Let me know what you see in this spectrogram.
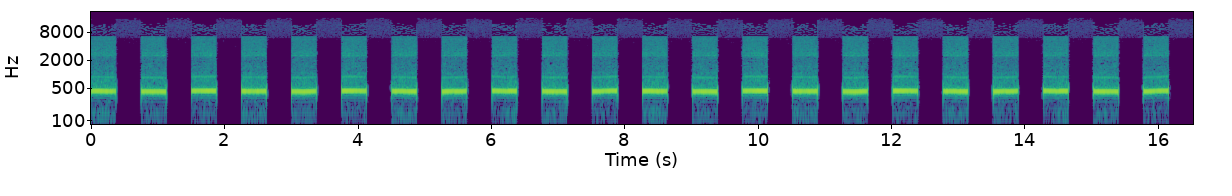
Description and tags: An alarm sound effect produced from applying the DFX Skidder VST effect onto a very, very slowed down recording of me whistling. It's ended up sounding uncannily like another alarm sound effect from Gerry Anderson's "Thunderbirds" (played whenever you see those portraits with the eyes that light up).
